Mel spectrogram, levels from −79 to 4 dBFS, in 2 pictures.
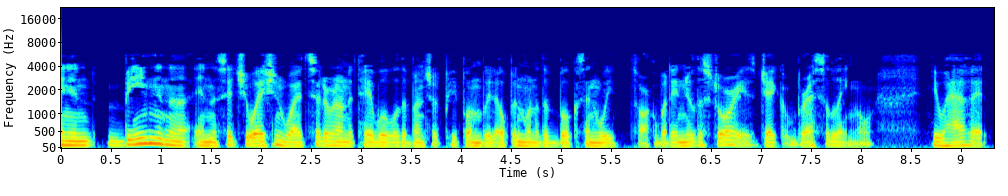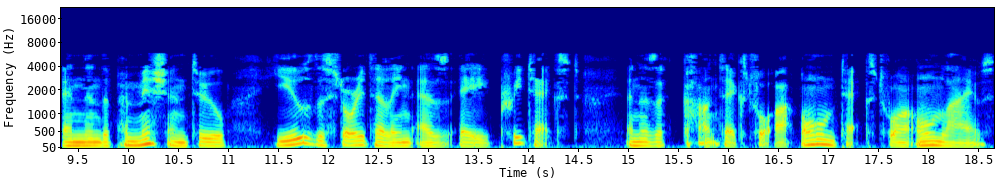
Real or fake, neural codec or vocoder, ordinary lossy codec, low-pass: fake; autoencoder, 22.05 kHz, a latent of 192 numbers a frame, VITS, trained on many speakers; MP3, 24 kbps; 7.2 kHz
